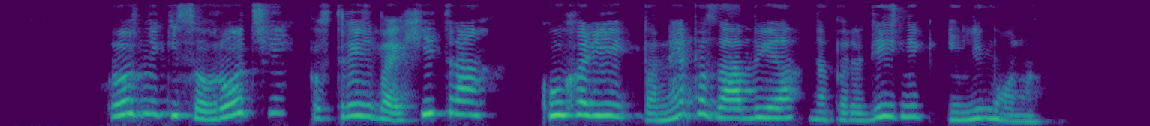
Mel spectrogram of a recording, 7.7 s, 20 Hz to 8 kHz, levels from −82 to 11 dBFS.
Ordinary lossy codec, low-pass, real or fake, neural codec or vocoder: none; 7.2 kHz; fake; codec, 16 kHz, 4 kbps, FreqCodec, smaller model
